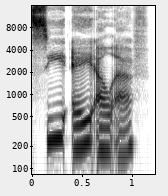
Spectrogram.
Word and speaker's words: calf: The word calf is spelled C-A-L-F, but we say it as calf. Again, the L is not heard.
